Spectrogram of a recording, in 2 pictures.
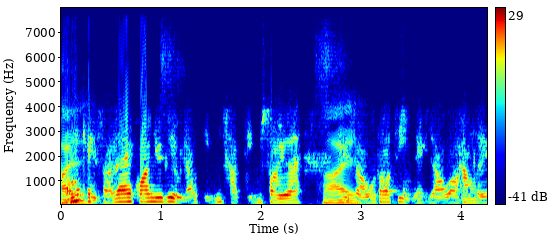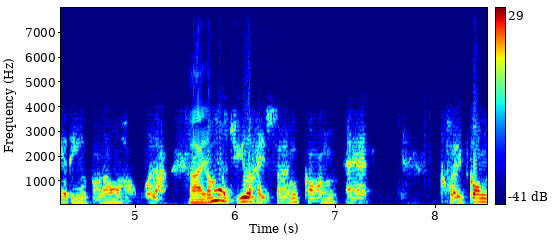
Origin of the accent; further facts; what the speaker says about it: Hong Kong; 即系俾咗咁大嘅氹，我系香港人踩嘅。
